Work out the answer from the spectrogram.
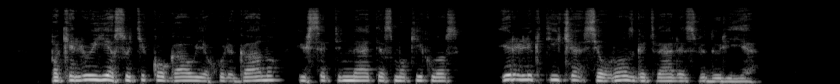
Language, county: Lithuanian, Vilnius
